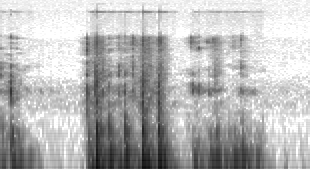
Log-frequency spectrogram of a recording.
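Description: Keys clatter on a computer keyboard as a folder name is typed, several close, quick bursts of clicks separated by short pauses in a quiet room.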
